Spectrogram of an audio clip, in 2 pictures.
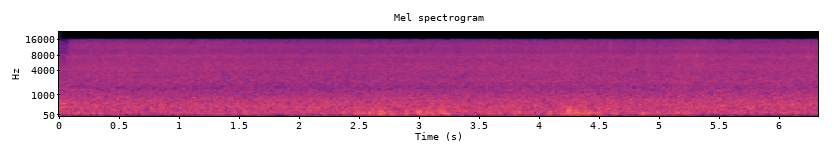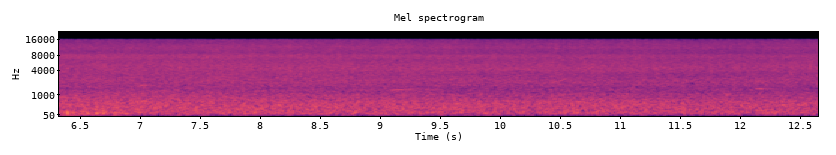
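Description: Wind rustles through palm fronds.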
